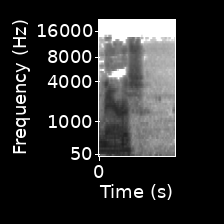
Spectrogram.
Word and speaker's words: Maris: Is it Maris? – Maris, yeah. – Okay, good. It's like Roger Maris? – Yes.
